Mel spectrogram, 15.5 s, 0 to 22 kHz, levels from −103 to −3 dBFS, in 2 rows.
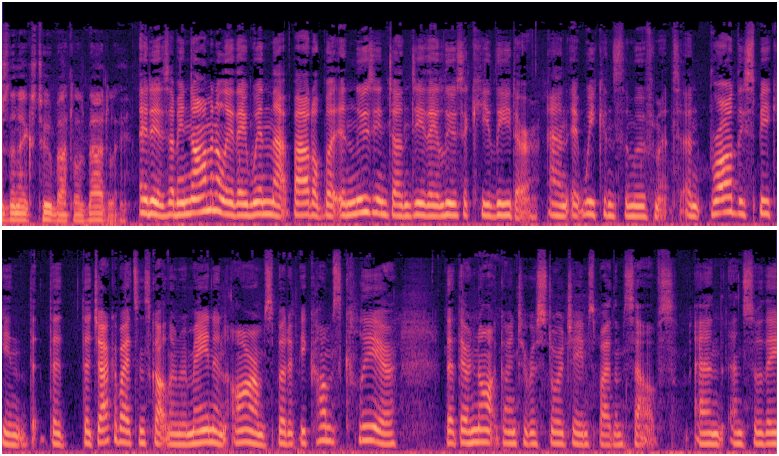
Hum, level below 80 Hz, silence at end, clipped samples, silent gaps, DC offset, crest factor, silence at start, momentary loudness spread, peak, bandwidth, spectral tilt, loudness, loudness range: none; -50 dBFS; 0 s; under 0.1%; none; under 0.1%; 16 dB; 0 s; 10 LU; -10 dBFS; 15.5 kHz; -5.5 dB/octave; -27 LUFS; 6 LU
